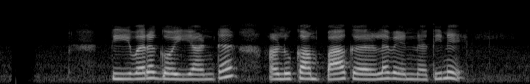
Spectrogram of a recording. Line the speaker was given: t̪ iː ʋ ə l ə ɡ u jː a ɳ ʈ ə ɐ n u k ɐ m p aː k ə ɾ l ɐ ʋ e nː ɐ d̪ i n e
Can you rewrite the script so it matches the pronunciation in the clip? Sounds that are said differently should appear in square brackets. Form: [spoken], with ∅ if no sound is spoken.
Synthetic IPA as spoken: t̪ iː ʋ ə [ɾ] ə ɡ [o] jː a ɳ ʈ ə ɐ n u k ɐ m p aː k ə ɾ l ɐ ʋ e nː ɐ [t̪] i n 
